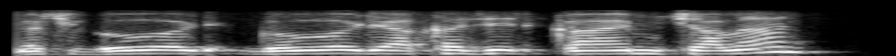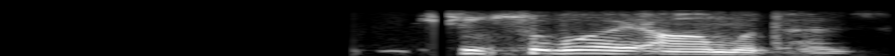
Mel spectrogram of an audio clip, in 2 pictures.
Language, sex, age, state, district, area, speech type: Kashmiri, male, 45-60, Jammu and Kashmir, Ganderbal, rural, conversation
